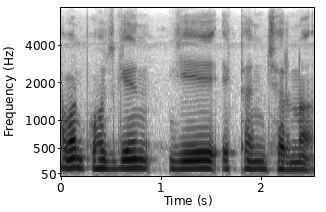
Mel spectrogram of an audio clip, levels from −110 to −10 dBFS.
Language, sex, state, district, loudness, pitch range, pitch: Chhattisgarhi, male, Chhattisgarh, Rajnandgaon, -18 LUFS, 135-150 Hz, 140 Hz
